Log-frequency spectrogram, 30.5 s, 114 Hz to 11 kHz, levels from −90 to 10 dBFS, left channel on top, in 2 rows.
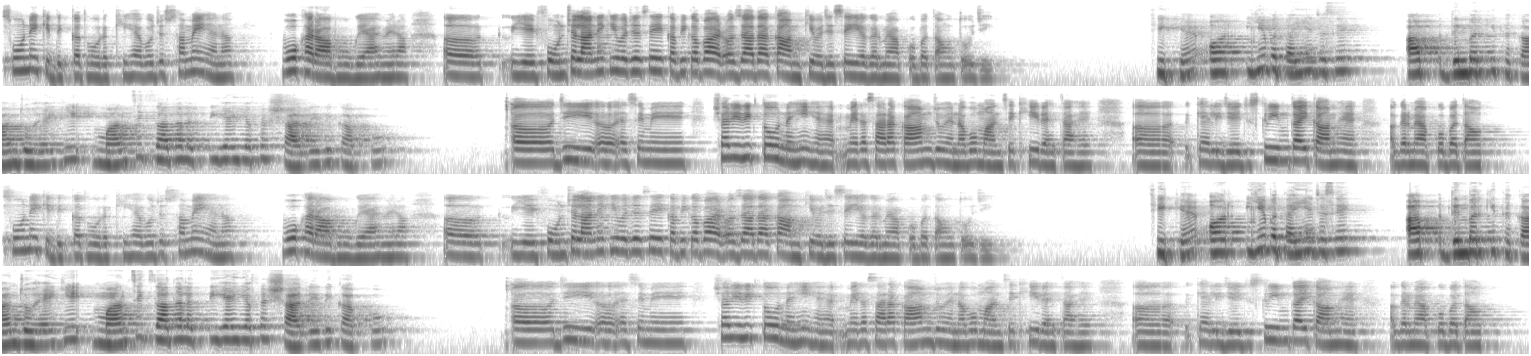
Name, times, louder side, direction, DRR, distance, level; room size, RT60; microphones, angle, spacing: voice 1, 0.0-2.3 2.8-9.9 20.3-22.1 22.4-30.1, left 4 dB, 50° left, 14 dB, 0.8 m, -31 dB
voice 2, 11.5-13.5 14.0-19.1, right 2 dB, 50° right, 8 dB, 1.7 m, -28 dB
28.0 x 15.0 x 6.7 m, 0.94 s
head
